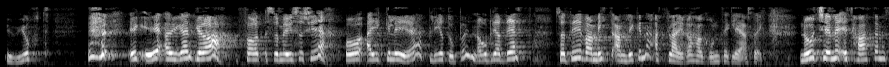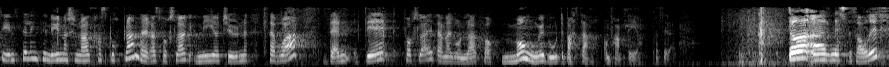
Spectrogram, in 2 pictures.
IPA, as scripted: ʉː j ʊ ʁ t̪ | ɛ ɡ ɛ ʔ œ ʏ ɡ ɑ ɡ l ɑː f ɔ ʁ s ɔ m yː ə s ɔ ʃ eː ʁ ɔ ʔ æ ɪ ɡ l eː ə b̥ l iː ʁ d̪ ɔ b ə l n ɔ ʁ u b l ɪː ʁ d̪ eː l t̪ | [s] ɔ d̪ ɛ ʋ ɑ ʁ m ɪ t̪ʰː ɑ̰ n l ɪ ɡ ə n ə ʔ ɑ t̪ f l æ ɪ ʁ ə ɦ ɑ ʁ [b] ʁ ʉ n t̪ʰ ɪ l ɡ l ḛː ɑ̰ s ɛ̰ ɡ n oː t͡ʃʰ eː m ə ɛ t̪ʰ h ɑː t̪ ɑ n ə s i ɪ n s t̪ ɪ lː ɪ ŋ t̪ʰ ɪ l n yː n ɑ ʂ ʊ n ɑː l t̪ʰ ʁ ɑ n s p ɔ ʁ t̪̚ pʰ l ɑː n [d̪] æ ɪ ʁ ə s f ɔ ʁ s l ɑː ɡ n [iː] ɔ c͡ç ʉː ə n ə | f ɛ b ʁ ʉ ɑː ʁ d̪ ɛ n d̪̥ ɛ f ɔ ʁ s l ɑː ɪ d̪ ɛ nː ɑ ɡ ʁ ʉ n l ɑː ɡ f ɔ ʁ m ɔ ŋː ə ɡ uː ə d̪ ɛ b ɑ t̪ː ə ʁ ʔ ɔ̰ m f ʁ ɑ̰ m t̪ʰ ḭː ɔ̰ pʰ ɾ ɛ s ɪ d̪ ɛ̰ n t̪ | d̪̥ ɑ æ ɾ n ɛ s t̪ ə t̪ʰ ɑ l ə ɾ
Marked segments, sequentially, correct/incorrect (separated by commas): correct, incorrect, correct, correct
